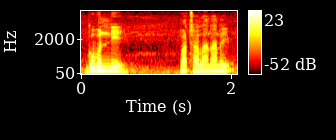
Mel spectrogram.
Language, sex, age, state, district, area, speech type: Bodo, male, 60+, Assam, Udalguri, urban, spontaneous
